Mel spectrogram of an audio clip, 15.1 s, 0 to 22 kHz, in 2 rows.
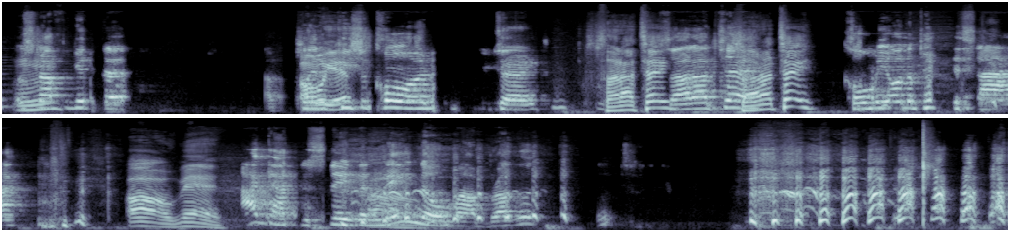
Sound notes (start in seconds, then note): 7.8 laughter; 11.5 laughter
